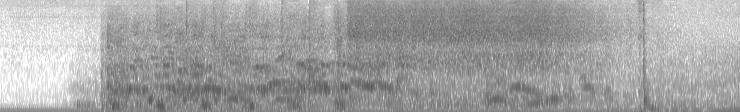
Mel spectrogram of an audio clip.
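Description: A crowd of men and women cheers loudly.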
